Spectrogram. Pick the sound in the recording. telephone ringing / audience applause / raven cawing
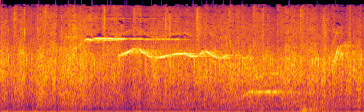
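audience applause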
